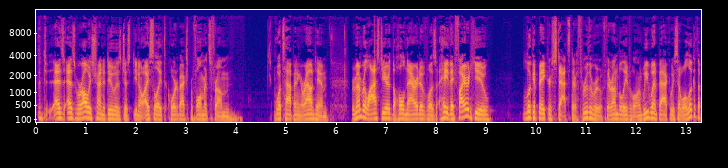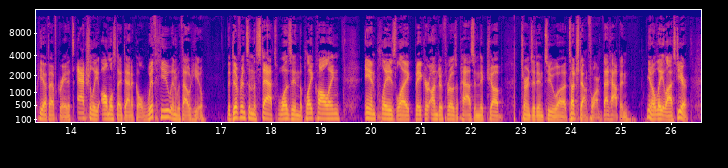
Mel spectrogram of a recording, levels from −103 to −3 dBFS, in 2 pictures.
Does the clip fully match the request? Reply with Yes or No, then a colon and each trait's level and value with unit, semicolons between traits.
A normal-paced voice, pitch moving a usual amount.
No: fast, 220 wpm; average, 3.4 semitones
